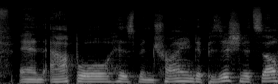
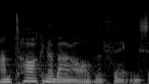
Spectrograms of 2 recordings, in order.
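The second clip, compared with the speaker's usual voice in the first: low, flat, matter-of-fact deadpan; 4 semitones lower than usual. Retelling what she said when asked what she was talking about: mimicking her deadpan reply. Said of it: "she would just deadpan look at you and say".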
